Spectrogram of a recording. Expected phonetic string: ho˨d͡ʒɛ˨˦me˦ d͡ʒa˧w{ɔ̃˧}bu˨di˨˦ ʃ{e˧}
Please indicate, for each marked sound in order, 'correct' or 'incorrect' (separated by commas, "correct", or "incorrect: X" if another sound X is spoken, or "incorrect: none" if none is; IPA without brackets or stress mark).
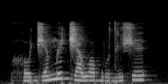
incorrect: ɔ˧, correct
